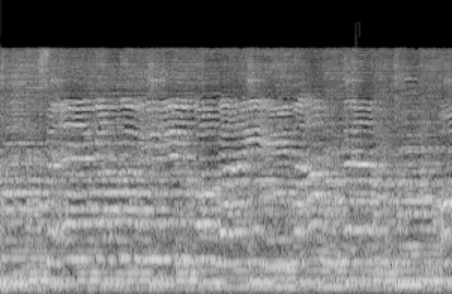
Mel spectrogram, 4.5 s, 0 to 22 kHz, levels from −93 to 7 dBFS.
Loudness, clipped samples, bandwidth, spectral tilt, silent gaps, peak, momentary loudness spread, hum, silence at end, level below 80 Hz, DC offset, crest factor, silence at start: -10 LUFS; under 0.1%; 11.5 kHz; -4 dB/octave; none; 0 dBFS; 1 LU; none; 0 s; -40 dBFS; under 0.1%; 10 dB; 0 s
